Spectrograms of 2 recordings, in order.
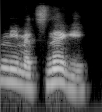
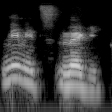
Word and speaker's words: Nimitznegi: Ella no va a decir Nimetznegi, sino que le va a decir Nimitznegi. Entonces, son cambios, ¿verdad? La E lo pronuncia como I.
